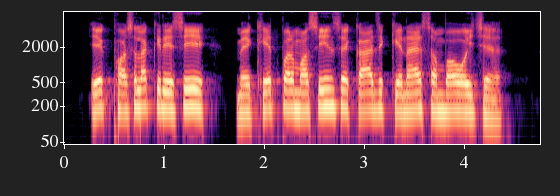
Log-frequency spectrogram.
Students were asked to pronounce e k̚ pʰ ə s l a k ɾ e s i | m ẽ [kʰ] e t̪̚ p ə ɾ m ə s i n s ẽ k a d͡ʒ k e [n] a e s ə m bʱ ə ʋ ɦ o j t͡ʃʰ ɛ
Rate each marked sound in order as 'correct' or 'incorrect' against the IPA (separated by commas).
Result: correct, correct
